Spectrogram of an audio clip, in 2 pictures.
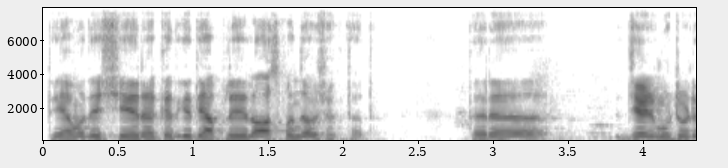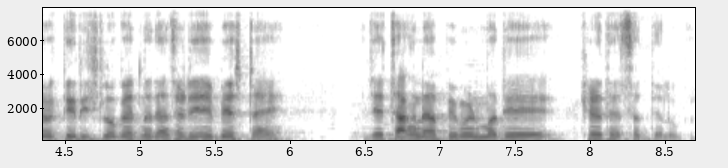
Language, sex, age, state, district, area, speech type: Marathi, male, 30-45, Maharashtra, Raigad, rural, spontaneous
